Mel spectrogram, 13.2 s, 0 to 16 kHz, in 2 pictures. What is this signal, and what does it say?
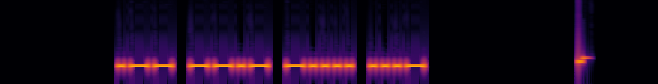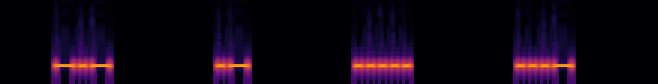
Morse code, heard as a keyed tone, about 20 wpm, spaced as for 10 wpm, 700 Hz. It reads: WQ6V KA5V
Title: USA Call Signs - 4 Characters - 6x Character Spacing - 20wpm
